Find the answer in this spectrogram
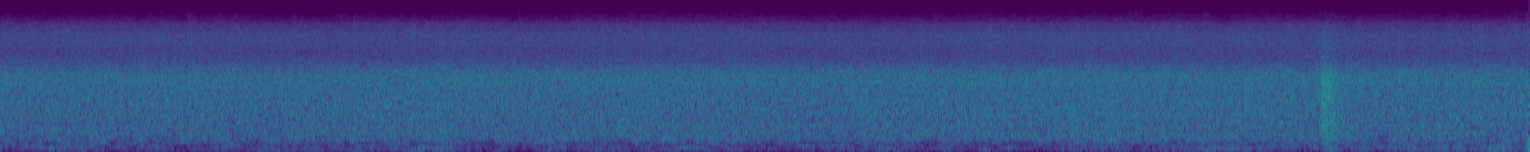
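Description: Steady rushing hiss of an approaching rainstorm, heavy rain falling across the trees and hillside, with one brief louder rush near the end.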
